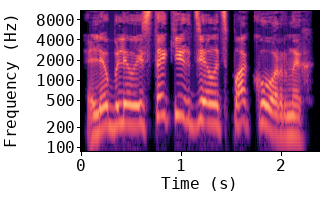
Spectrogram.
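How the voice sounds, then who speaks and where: A woman reading aloud and voicing an arrogant, boorish young werewolf man with a slow, leering, self-assured drawl. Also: medium pitch, sing-song, no echo, clean studio sound. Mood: smug. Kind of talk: audiobook character voice.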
